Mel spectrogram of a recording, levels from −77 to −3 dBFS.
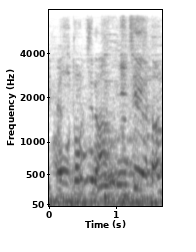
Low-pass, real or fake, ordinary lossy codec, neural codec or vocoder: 7.2 kHz; fake; none; codec, 16 kHz in and 24 kHz out, 2.2 kbps, FireRedTTS-2 codec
